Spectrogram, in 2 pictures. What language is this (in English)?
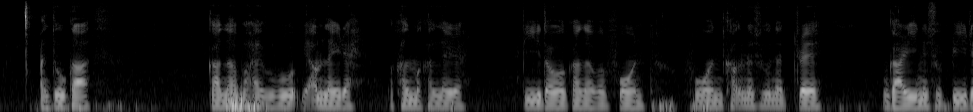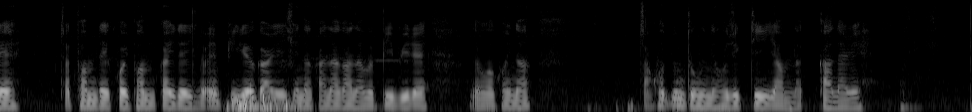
Manipuri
